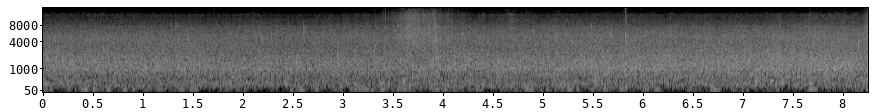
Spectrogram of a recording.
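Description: A creek running steadily, an even rushing of water.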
